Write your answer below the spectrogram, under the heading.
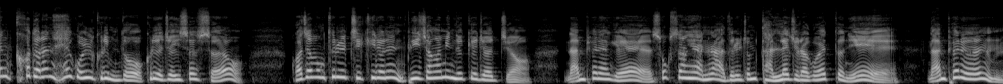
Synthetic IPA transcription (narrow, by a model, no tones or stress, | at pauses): ɯnkʰʌdʌɾanɦe̞ɡoɭkɯɾimdokɯɾiʌd͡ʑʌis͈ʌs͈ʌjo | kwad͡ʑaboŋtʰɯɾɯɭt͡ɕikʰiɾjʌnɯnpid͡ʑʌŋɦaminɯk͈ʌd͡ʑʌt̚t͡ɕ͈o̰nampʰjʌne̞ɡe̞sʰok̚s͈aŋianɯnadɯɾɯɭt͡ɕomtaɭːed͡ʑuɾaɡohe̞t̚t͈ʌɲi | nampʰjʌnɯn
